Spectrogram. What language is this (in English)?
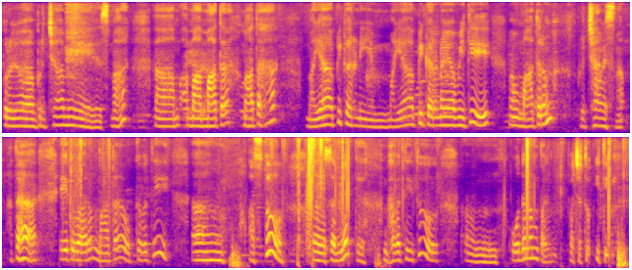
Sanskrit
